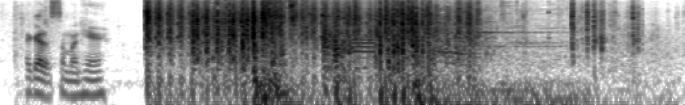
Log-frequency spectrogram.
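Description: Rapid gunshots crack in a quick burst.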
